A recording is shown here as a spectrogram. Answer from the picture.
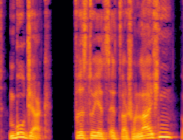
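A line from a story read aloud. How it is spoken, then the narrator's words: Exclaimed. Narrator (German): rief er aus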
